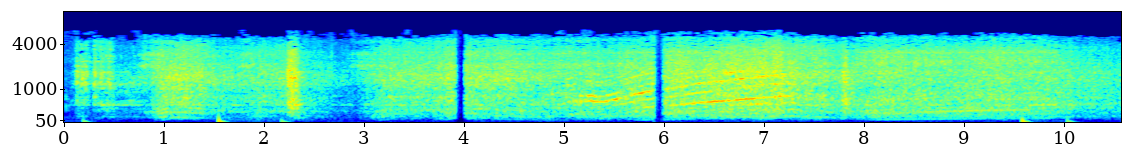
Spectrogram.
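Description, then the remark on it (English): A new car, pushed down the slope of a road at midnight, has its engine start up and accelerates away. The steady roar climbs in pitch, with a few sharp clunks early on. No one speaks. “The two men pushed the automobile down the slope of the road, jumping in when the car began to gather speed.”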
